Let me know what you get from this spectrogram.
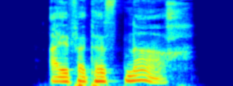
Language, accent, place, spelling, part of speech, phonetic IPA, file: German, Germany, Berlin, eifertest nach, verb, [ˌaɪ̯fɐtəst ˈnaːx], De-eifertest nach.ogg
- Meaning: inflection of nacheifern: 1. second-person singular preterite 2. second-person singular subjunctive II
